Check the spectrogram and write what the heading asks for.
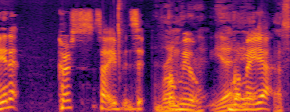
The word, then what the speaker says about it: Romy: Chris, is it Romy?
